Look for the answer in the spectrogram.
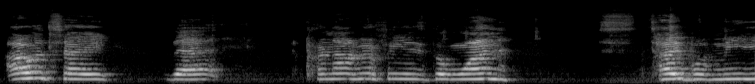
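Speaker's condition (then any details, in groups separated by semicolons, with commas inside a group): Cerebral palsy; brain injury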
